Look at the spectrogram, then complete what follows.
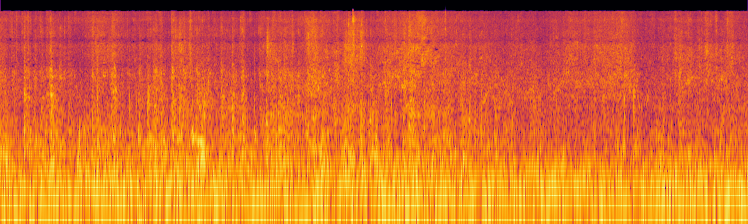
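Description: Rain easing off after a downpour, falling on a greenhouse and the wet ground outside it: a steady hiss dotted with many small drop ticks.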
